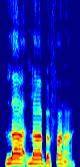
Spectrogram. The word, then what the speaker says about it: La Befana: this right now and screaming because I'm sure she can pronounce it. La Befana, La Befana, Okay.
